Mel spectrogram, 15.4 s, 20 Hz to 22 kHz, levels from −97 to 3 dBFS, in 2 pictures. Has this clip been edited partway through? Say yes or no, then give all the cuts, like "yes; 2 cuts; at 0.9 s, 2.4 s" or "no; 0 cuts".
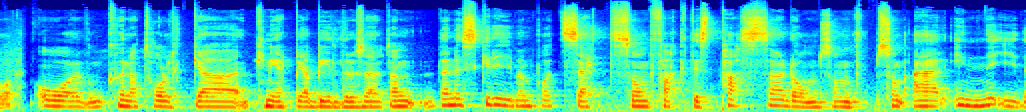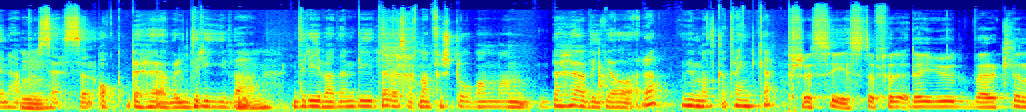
no; 0 cuts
